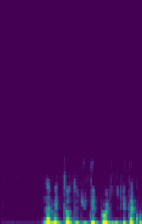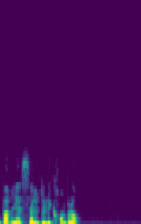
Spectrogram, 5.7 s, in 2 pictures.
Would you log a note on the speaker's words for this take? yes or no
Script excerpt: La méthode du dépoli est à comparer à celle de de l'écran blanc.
yes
